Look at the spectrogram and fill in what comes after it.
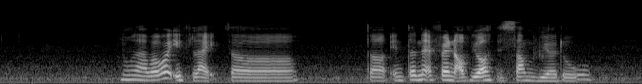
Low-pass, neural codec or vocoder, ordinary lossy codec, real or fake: none; none; none; real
